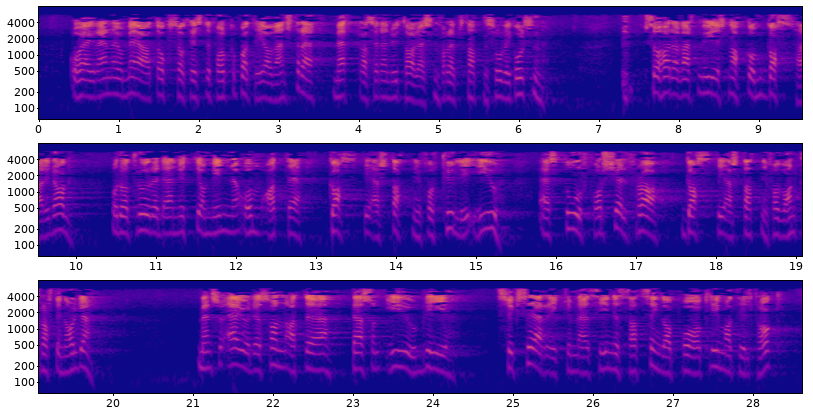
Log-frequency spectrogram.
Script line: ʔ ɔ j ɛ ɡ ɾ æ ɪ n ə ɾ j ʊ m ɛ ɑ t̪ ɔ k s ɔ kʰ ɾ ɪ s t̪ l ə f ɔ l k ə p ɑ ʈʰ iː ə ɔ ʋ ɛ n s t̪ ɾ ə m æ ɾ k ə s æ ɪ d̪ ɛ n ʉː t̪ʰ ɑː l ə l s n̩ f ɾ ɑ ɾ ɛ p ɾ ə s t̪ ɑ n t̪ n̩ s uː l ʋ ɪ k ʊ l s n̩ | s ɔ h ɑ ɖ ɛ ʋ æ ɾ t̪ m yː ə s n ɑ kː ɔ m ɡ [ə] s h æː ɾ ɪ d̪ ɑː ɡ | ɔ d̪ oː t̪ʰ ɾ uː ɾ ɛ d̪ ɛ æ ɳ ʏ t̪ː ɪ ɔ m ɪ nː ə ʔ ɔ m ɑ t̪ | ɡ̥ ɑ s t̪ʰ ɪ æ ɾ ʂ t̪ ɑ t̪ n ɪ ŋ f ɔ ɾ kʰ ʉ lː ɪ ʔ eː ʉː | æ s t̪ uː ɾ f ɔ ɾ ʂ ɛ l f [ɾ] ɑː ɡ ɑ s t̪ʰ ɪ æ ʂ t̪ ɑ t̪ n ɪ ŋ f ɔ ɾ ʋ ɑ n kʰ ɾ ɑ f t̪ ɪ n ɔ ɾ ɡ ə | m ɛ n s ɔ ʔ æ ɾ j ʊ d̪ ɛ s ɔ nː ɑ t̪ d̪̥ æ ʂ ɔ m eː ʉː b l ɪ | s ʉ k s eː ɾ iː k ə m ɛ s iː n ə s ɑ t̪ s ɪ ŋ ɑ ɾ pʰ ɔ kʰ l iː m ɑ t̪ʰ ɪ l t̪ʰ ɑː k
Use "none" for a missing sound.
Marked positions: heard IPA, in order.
ɑ, ɾ

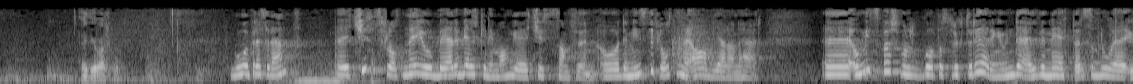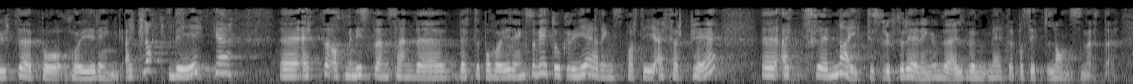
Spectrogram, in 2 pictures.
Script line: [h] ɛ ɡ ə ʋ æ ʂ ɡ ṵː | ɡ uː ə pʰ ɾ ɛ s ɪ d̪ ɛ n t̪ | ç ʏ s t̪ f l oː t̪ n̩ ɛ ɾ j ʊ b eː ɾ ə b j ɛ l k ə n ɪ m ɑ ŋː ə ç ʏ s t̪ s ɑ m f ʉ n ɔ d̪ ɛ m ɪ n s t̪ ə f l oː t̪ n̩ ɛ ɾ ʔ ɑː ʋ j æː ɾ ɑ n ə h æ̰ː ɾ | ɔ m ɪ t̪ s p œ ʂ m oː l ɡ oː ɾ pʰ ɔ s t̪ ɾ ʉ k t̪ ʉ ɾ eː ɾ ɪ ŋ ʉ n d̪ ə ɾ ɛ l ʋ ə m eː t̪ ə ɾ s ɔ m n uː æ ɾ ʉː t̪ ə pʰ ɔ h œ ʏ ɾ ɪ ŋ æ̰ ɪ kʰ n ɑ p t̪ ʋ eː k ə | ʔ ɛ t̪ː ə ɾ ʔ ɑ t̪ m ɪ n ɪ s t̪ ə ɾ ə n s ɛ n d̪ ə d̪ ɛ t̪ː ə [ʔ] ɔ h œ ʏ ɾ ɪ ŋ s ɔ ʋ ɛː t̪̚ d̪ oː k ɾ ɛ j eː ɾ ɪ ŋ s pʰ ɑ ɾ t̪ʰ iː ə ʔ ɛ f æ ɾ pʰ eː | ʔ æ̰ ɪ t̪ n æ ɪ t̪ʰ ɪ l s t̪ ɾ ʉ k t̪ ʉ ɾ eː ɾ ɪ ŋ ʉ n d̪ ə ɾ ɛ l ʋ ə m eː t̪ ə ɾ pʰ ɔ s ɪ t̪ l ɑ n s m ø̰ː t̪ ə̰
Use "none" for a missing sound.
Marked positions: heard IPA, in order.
h, p

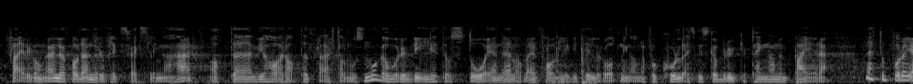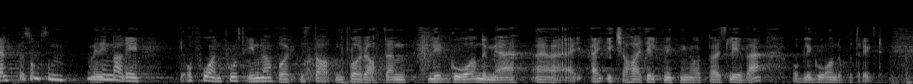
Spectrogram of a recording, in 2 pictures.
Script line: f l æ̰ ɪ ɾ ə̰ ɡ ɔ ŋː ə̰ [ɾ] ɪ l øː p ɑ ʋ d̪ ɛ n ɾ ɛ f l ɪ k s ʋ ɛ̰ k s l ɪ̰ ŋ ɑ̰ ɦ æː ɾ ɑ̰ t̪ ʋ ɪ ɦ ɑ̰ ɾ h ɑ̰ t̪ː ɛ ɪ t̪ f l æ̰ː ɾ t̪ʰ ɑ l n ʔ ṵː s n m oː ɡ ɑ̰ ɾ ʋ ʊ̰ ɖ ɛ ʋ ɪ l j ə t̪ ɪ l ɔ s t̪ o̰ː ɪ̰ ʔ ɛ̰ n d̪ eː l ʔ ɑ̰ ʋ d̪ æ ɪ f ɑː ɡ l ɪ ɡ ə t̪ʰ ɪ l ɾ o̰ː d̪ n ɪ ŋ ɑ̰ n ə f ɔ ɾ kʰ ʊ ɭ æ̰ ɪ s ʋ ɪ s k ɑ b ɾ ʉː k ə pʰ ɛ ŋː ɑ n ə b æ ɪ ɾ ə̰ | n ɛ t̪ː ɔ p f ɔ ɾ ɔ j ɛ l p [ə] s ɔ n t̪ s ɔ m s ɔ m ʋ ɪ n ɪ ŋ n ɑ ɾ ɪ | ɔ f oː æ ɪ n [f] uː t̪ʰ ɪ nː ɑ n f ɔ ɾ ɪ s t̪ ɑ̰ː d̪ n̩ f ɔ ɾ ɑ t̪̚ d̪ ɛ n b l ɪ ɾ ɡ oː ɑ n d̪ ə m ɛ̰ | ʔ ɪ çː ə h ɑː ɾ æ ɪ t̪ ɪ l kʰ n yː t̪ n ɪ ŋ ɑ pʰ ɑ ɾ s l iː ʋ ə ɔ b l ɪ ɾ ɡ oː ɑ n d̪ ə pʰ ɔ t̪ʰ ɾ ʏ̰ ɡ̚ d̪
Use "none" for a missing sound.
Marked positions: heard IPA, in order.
ɾ, ə, f

